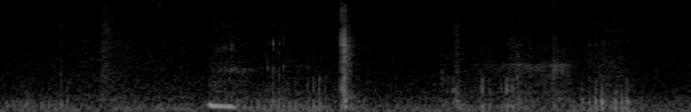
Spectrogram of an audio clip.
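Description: Domestic cat purring close to the phone's microphone as it rubs its face against the phone. A brief low sound comes about a second in, and a sharp knock against the phone about two seconds in.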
